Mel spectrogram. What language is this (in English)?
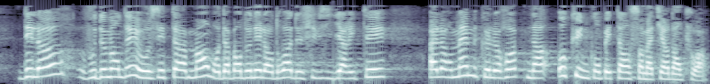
French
